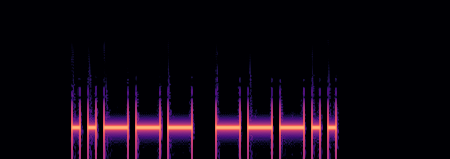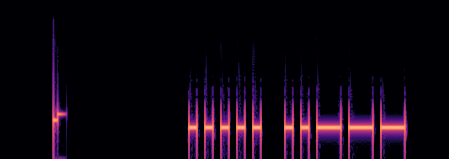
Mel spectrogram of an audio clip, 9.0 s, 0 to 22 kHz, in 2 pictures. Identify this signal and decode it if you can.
Morse code, heard as a keyed tone, about 15 wpm, 700 Hz. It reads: 2 8 5 2
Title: Numbers - 2-Digit 15wpm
